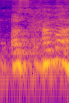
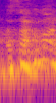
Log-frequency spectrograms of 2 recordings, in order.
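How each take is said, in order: First: "اسحمہ" with no vowel between s and h; correct As-hama. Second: "اسحمہ" with a vowel after the s; mispronounced Asahma. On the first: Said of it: "اسحمہ نہیں". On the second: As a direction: say "اسحمہ" wrongly as a-sah-ma. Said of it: "نہیں". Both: Shown as a demonstration.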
